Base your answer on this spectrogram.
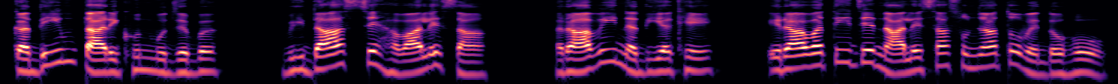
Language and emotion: Sindhi, neutral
